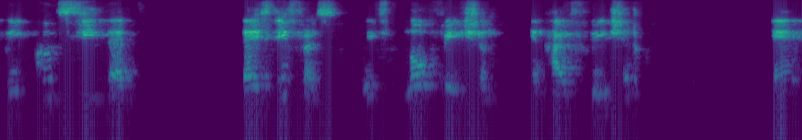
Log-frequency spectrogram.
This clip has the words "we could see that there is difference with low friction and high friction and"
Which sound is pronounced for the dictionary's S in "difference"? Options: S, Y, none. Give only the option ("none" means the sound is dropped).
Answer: S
